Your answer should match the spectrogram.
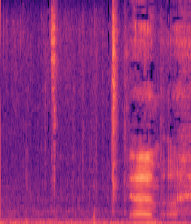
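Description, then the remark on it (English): A steady, loud low rumble of a car engine and tyres on the road fills the whole stretch, with a brief higher-pitched tonal whine rising above it near the end. “Obviously, as you can hear now, the indicators, the engine, you get other vehicle noise and road noise and rain and wipers, and you get me coughing and yawning and sort of things like that as well.”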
